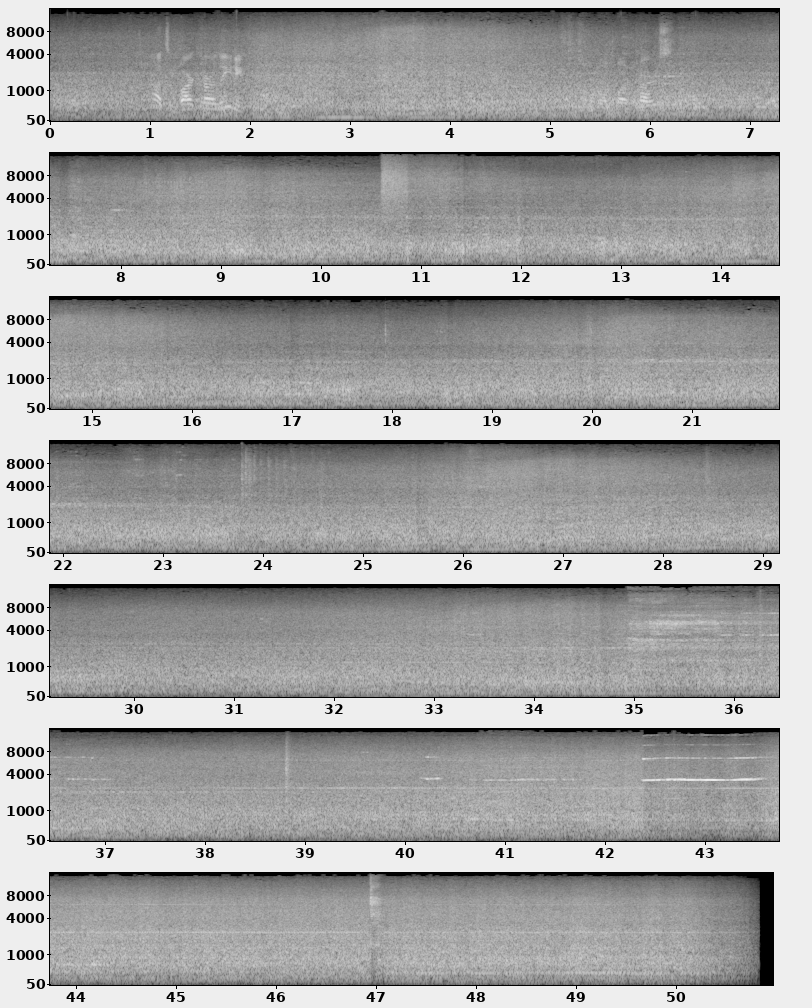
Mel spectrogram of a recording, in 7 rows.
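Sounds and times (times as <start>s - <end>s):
train wheels rumbling on rail: 0.0s - 50.8s
high squeal of wheels: 34.9s - 37.2s, 39.4s - 43.7s.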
